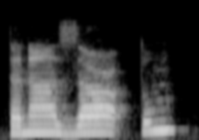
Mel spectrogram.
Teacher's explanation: تنا میں الف مدہ، زا میں زئی کی آواز سیٹی کے ادا کرتے ہوئے آگے عین کو وسط حلق میں لے جا کے سٹاپ کرنا ہے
